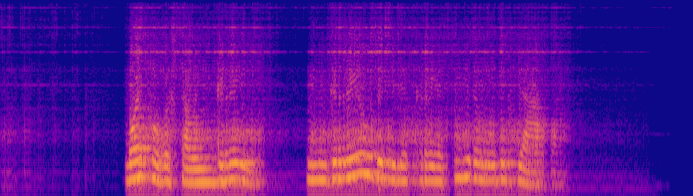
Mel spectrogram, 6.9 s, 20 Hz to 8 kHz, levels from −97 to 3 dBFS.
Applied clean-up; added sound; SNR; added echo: neural mask model RNNoise.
